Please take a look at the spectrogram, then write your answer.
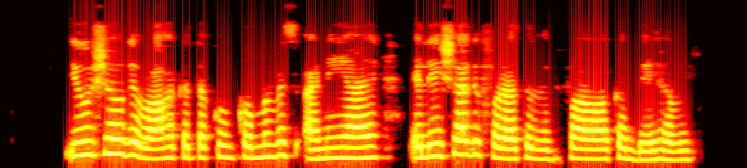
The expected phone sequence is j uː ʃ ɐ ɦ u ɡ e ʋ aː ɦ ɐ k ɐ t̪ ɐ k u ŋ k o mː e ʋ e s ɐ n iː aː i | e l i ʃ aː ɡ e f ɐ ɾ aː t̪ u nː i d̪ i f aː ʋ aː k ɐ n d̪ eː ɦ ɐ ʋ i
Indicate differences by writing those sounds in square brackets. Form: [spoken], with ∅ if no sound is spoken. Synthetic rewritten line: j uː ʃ ɐ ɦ u ɡ e ʋ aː ɦ ɐ k ɐ t̪ ɐ k u ŋ k o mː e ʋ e s ɐ n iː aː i | e l [iː] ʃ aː ɡ e f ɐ ɾ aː t̪ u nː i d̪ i f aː ʋ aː k ɐ n d̪ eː ɦ ɐ ʋ i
